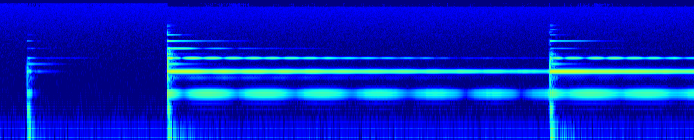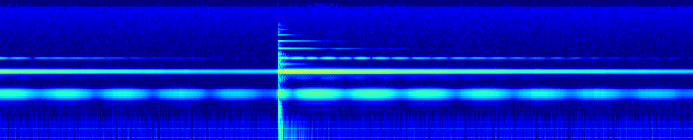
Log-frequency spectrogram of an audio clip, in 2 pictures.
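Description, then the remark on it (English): Three meditation bells are struck one at a time, several seconds apart, at the start of a meditation on emptiness. Each one rings out with a bright attack and a long, gently pulsing hum that lingers until the next strike. No one speaks. “I'm going to do a meditation on emptiness now, starting with three bells and the usual settling in introduction.”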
